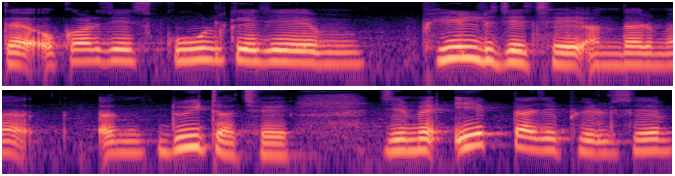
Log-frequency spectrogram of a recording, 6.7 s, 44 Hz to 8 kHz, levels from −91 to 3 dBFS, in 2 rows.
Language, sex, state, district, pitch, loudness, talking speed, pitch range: Maithili, female, Bihar, Madhepura, 195 Hz, -15 LUFS, 195 wpm, 175-215 Hz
